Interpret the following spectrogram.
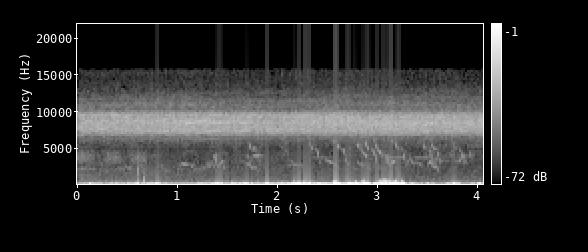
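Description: Wind buffeting the microphone in uneven gusts, strongest between about two and three seconds in, over faint bird chirps and a steady high insect buzz.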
